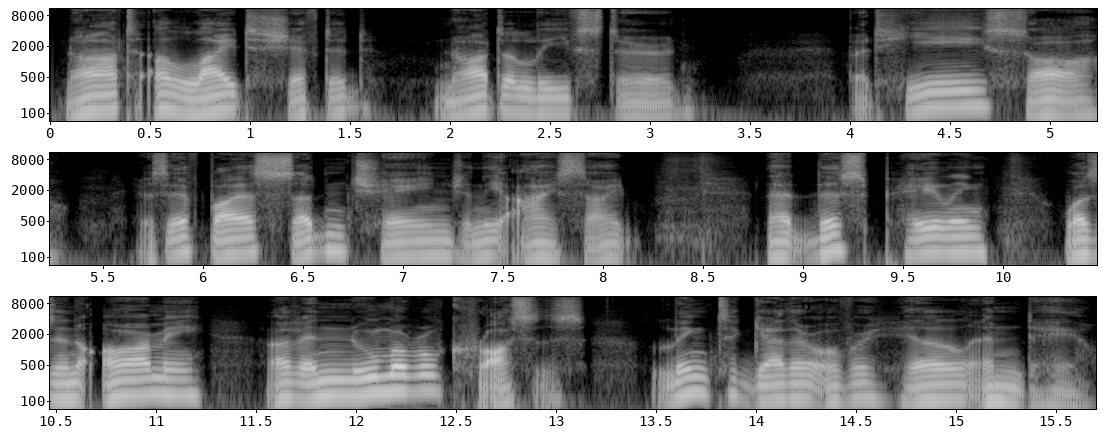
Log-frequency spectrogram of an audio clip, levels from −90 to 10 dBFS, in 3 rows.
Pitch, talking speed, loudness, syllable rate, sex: 105 Hz, 135 wpm, -21 LUFS, 4.1 syllables/s, male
